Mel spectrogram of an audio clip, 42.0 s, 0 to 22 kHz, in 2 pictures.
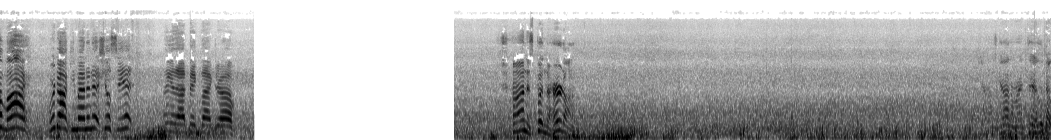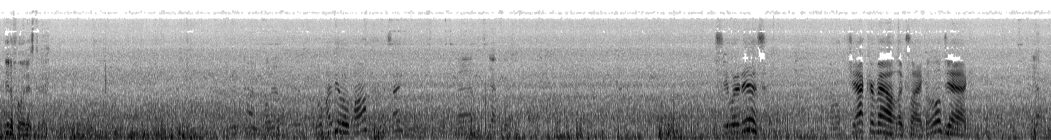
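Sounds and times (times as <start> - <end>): ocean surf breaking: 0.0 - 5.1, 9.1 - 42.0
wind noise on microphone: 0.0 - 5.1, 9.1 - 42.0.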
